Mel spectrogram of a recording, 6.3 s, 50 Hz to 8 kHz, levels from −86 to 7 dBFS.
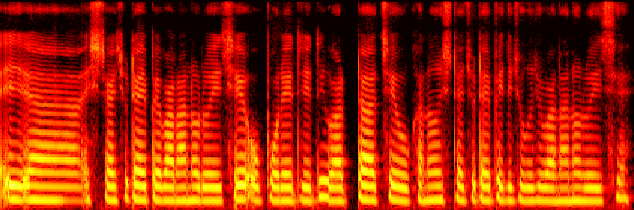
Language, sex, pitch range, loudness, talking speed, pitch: Bengali, female, 185-195 Hz, -16 LUFS, 180 wpm, 190 Hz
